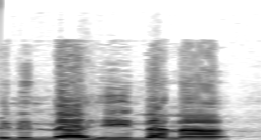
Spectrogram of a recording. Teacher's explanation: پھر آپ لام کو بھی باریک کر کے خاص طور پر پڑھیں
